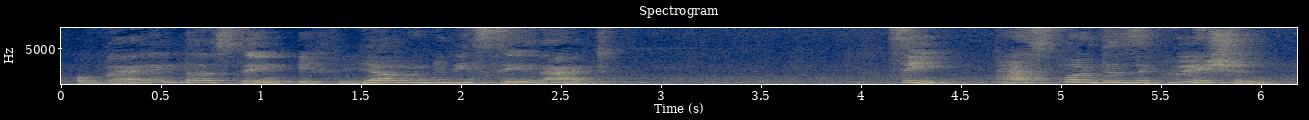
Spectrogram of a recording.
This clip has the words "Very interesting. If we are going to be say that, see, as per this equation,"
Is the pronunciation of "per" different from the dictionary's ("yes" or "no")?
yes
